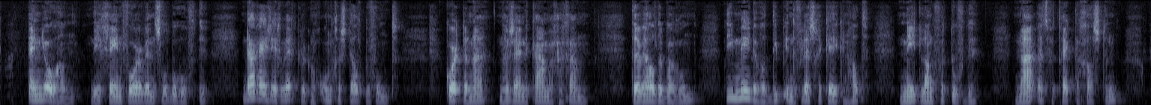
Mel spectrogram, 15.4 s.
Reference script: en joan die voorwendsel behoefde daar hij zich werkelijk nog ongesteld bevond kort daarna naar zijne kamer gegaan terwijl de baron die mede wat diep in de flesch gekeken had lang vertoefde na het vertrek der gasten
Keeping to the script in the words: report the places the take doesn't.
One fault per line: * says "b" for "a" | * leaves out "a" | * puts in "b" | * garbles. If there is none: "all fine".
* puts in "geen"
* puts in "niet"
